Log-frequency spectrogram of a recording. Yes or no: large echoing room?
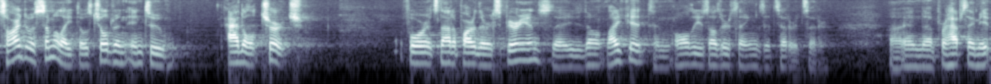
yes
